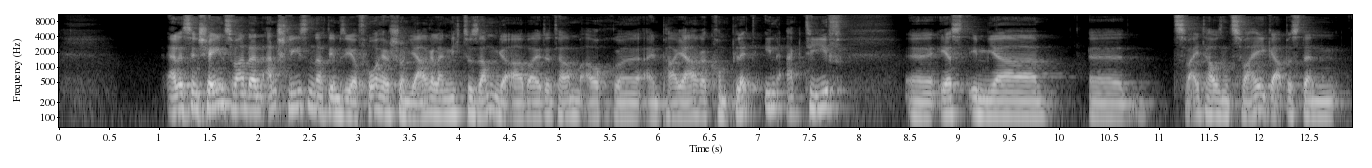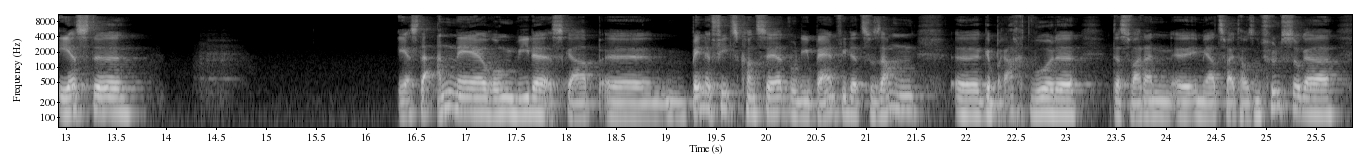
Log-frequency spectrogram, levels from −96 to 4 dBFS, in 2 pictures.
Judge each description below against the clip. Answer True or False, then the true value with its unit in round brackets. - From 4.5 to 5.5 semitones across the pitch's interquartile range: False (3.6 semitones)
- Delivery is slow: True (115 wpm)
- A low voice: True (115 Hz)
